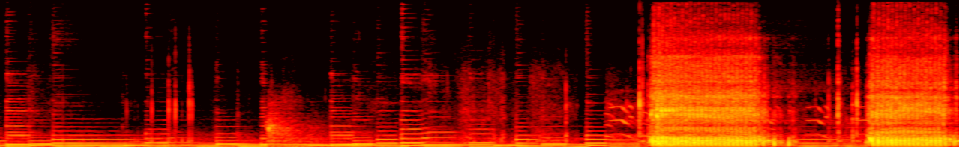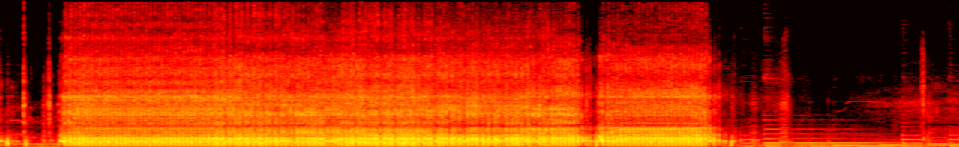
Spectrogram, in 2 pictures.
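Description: Ferrex cordless electric inflator running, first in two short bursts and then steadily for about four seconds before stopping near the end, pumping air into a boat fender through a newly fitted valve.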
